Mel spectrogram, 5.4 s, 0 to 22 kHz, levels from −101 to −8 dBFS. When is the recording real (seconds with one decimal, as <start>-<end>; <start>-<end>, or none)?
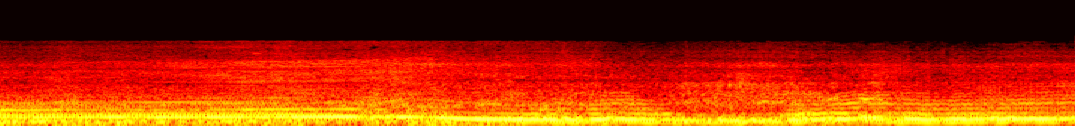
0.0-2.6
